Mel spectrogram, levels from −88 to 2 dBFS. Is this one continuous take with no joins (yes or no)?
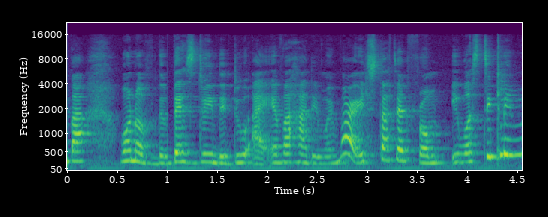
no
